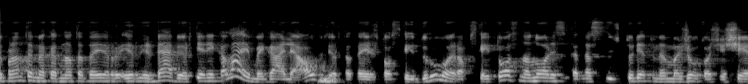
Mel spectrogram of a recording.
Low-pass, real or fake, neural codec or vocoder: 10.8 kHz; real; none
